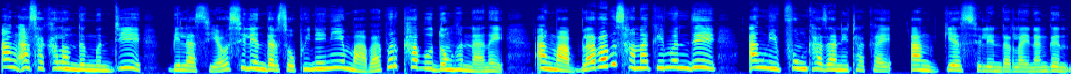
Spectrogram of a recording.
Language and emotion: Bodo, surprised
